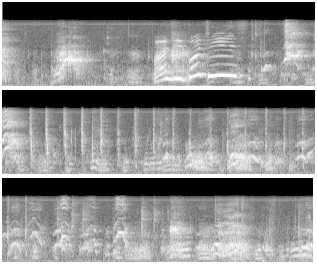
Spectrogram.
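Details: Several hungry puppies just before feeding, whining and yelping; one clear drawn-out whimper stands out early, followed by dense overlapping squeals and short barks, with a person speaking briefly.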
